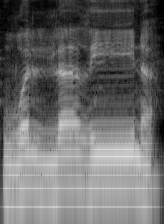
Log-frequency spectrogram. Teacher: ذال کے نیچے زیر ہے اور آگے یا ساکن ہے۔ یا ساکن سے پہلے زیر آ جائے تو یا مدہ ہوتا ہے، اس کو ایک الف کھینچ کے پڑھتے ہیں۔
